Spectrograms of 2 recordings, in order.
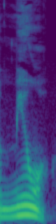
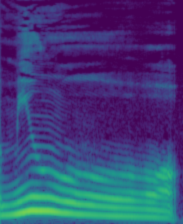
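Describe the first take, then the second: First: Said in the usual way. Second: Mule stretched out very long; exaggeratedly slow. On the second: Shown as a demonstration. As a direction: draw mule out slowly to show each sound. (mule放得很慢、拉长音示范) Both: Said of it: "但没念这么慢".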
